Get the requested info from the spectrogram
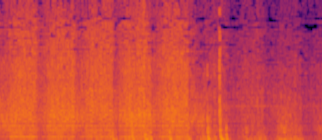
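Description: Techno from a DJ set: a buzzing, wavering synth drone over a deep bass. The drone fades a little after halfway, leaving bass and sharp percussion hits.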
